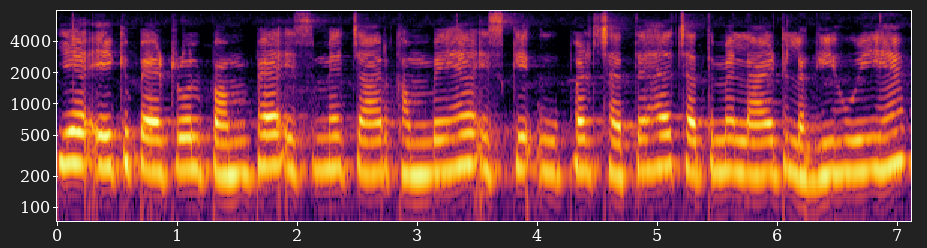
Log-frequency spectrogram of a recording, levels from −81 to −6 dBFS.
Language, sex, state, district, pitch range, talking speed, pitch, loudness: Hindi, female, Jharkhand, Jamtara, 220-240 Hz, 160 wpm, 230 Hz, -15 LUFS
